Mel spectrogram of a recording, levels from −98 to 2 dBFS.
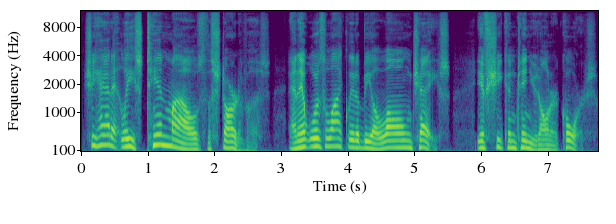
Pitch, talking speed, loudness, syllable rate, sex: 150 Hz, 195 wpm, -17 LUFS, 4.8 syllables/s, male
